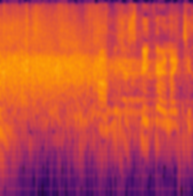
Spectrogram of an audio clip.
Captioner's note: some Applause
